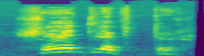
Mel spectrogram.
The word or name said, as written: ʃeedleptur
